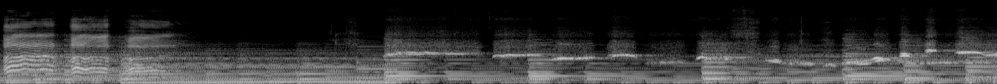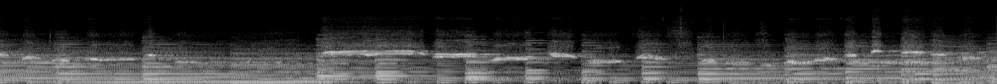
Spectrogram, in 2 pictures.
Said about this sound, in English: It's whistling time.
